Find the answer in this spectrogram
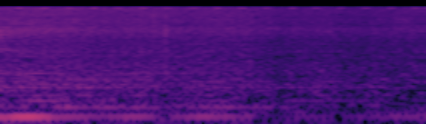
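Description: Faint room tone: a low steady hum with light hiss that fades away over the first second and a half.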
